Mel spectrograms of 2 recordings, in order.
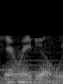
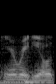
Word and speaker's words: HAI Radio: Yes, Hair Radio. We pronounce it Hair Radio. It's spelled with one R.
